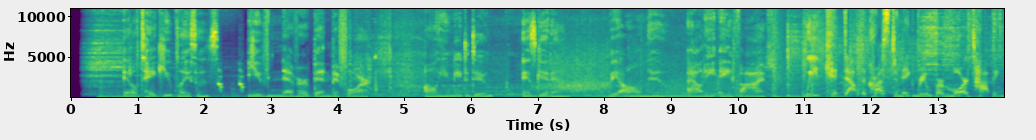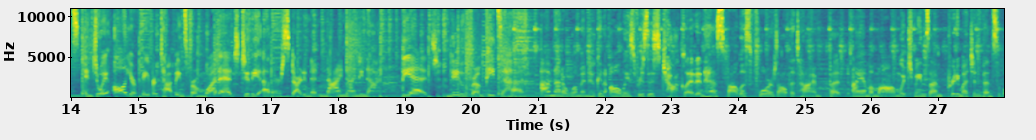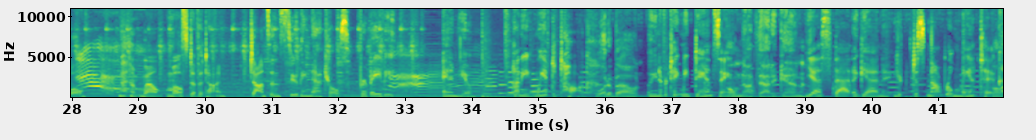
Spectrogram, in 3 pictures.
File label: voiceover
